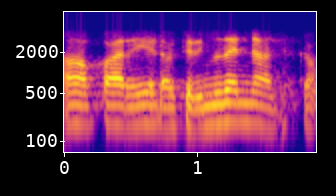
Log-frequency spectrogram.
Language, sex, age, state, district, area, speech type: Malayalam, female, 18-30, Kerala, Kannur, rural, conversation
